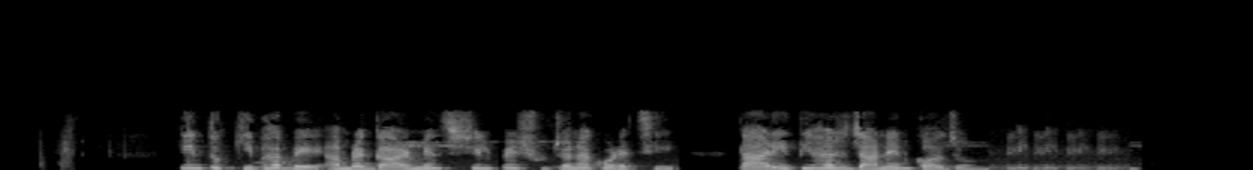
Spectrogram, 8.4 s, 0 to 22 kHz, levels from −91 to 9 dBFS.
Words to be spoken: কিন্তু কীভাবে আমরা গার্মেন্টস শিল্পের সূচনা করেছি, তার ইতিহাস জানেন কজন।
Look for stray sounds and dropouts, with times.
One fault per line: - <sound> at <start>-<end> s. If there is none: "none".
- laugh at 6.7-7.5 s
